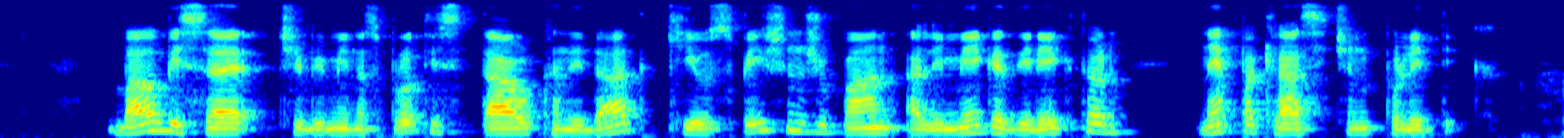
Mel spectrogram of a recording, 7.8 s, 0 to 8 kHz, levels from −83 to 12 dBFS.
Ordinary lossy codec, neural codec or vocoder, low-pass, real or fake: Opus, 32 kbps; none; 7.2 kHz; real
